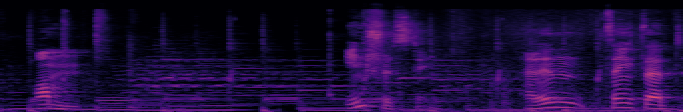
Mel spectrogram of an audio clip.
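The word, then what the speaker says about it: ą: block this path here you can pronounce this uh a with the hook as om interesting I didn't think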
